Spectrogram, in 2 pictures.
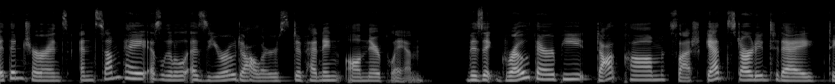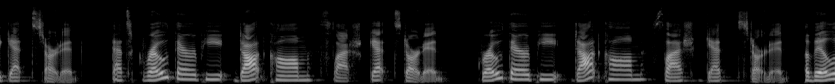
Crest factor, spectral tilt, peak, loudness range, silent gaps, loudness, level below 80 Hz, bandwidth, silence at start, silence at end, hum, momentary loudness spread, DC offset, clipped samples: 22 dB; -4 dB/octave; -8 dBFS; 3 LU; 4.33-4.57 s, 9.18-9.43 s, 12.86-13.08 s, 16.25-16.32 s; -30 LUFS; -88 dBFS; 16 kHz; 0 s; 0 s; none; 10 LU; under 0.1%; under 0.1%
